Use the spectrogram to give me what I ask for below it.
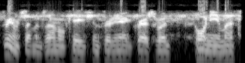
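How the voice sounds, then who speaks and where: Fast-talking man on emergency radio. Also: fairly low pitch, level tone, background noise. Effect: two-way radio. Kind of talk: clipped radio call-ins.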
